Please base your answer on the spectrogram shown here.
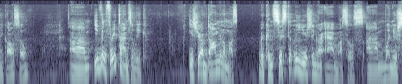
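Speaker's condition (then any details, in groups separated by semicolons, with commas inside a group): No condition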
